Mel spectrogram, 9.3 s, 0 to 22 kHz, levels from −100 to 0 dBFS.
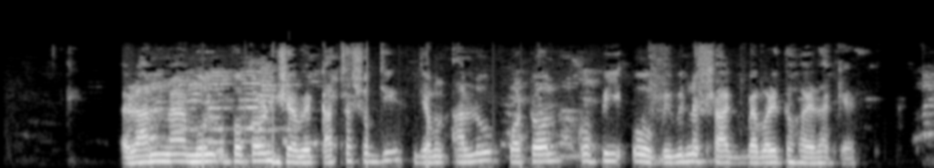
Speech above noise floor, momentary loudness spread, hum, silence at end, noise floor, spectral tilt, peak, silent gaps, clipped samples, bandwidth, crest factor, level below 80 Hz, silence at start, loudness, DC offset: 49 dB; 9 LU; none; 0 s; -65 dBFS; -6.5 dB/octave; 0 dBFS; none; under 0.1%; 7.6 kHz; 16 dB; -48 dBFS; 1.2 s; -16 LUFS; under 0.1%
